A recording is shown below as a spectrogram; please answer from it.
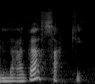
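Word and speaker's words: Nagasaki: E quando está escrito em S, em letras romanas, é sempre o som de s. Então é Nagasak.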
